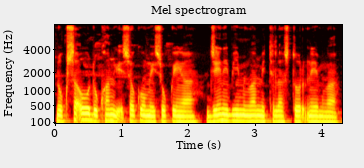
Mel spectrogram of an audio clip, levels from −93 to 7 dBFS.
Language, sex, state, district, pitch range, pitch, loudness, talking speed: Garo, male, Meghalaya, North Garo Hills, 115-130 Hz, 125 Hz, -13 LUFS, 140 wpm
